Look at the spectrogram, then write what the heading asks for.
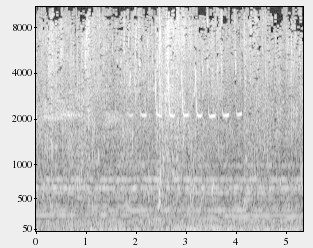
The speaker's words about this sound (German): Etwas weiter weg siehst du einen Wasserfall, der an einem Felsen plätschert.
